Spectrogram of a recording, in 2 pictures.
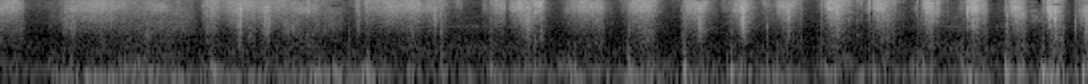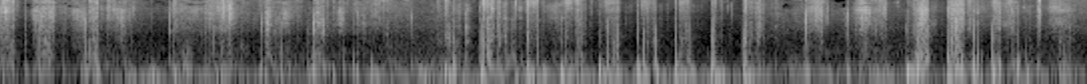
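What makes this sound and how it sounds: Long nails scratch a worn black pinstriped polyester sports jersey, first at the shoulders and then across the chest fabric, in quick scratching strokes. The soft, dry rasping comes in rapid, uneven bursts that grow steadily louder and denser toward the end.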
